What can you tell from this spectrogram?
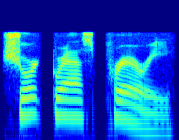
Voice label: "short-grass prairie", English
